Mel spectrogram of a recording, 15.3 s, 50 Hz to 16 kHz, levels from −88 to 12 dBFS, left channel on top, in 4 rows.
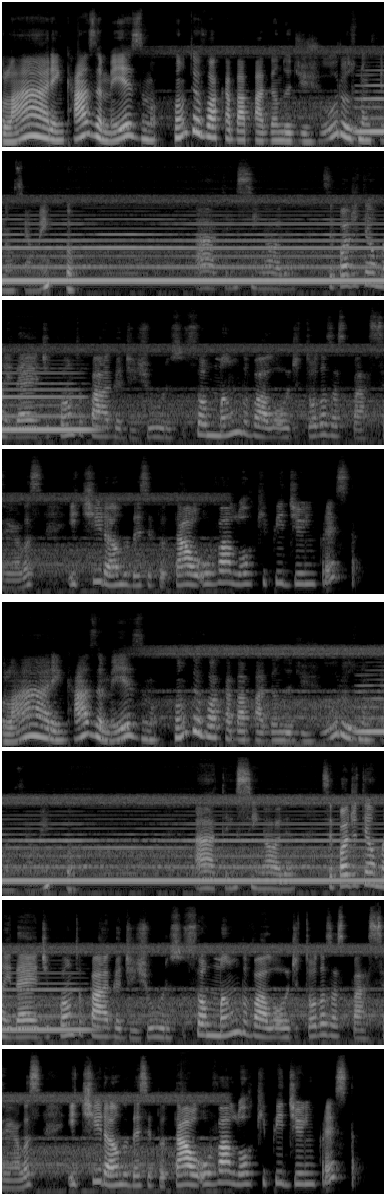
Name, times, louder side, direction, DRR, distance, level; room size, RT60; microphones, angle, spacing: voice 1, 0.0-4.6, left 6 dB, 60° left, 0.4 m, -33 dB
sound 1, 1.2-13.8, right 5 dB, 70° right, 0.8 m, -49 dB
Wind instrument woodwind instrument, 3.5-8.6, left 3 dB, ahead, 0.6 m, -33 dB
voice 2, 5.7-6.8 7.1-15.0, right 6 dB, 50° right, 0.4 m, -34 dB
2.9 x 2.3 x 3.1 m
head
